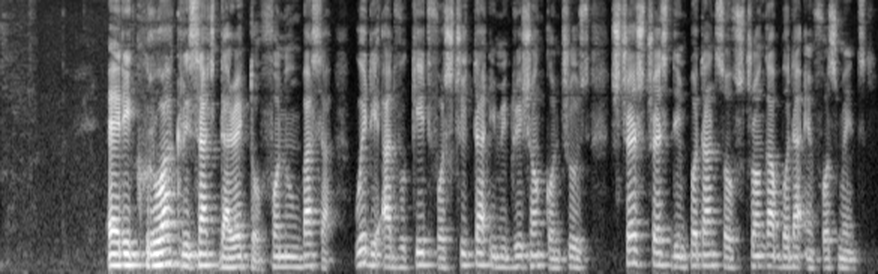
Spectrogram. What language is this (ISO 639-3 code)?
pcm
